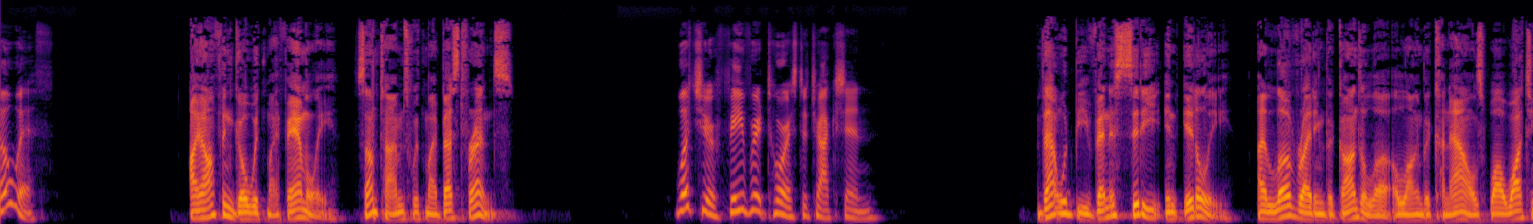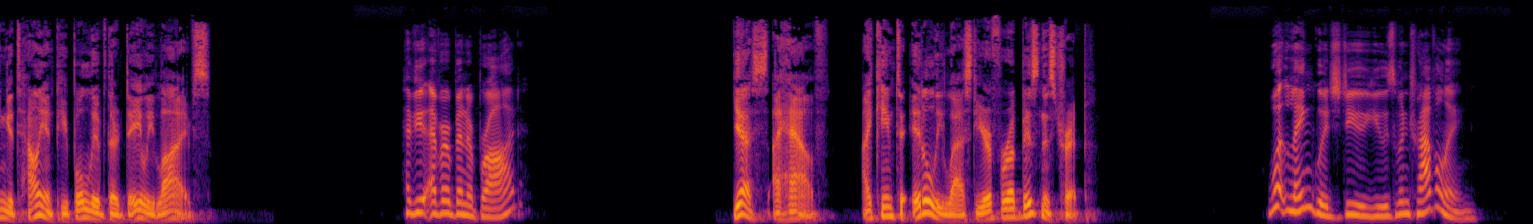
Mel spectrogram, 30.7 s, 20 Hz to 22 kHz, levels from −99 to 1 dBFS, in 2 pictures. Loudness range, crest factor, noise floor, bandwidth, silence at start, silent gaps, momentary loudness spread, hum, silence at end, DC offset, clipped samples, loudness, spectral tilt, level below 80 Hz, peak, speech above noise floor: 7 LU; 22 dB; -89 dBFS; 17 kHz; 0 s; none; 11 LU; none; 0.6 s; under 0.1%; under 0.1%; -26 LUFS; -4.5 dB/octave; -76 dBFS; -6 dBFS; 63 dB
